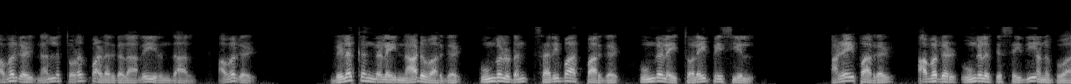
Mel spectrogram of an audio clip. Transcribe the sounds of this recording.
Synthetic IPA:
ɐʋɐɾɣɐɭnɐlːɐt̪ɔɽɐɾpaːɽɐɾɣɐɭaːɣɐɪɾɯnd̪a̰ːl | ʔɐ̰ʋɐɾɣɐɭ | ʋɪɭɐkːɐŋɡɐɭɐɪnaːɽɯʋaːɾɣɐɭ | ʊŋɡɐɭɯɽɐnsɐɾɪbaːɾpaːɾɣɐɭ | ʊŋɡɐɭɐɪt̪ːɔlɐɪpːeːsɪjɪl | ʔɐɻɐɪpːaːɾɣɐɭ | ʔɐ̰ʋɐɾɣɐɭʊŋɡɐɭɯkːɯsɛjðɪjɐnɯpːɯʋaː

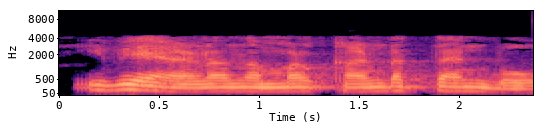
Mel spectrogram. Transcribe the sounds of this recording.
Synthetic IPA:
iʋɐjaːɳɨnɐmːɐɭkɐɳɖɐt̪ːaːnbo̞ː

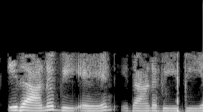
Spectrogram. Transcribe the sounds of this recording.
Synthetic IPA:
iðaːɳɨbiʔeːniðaːɳɨʋiːbi

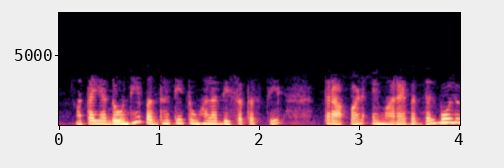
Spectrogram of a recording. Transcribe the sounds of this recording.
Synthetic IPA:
at̪ajad̪onɦiːpəd̪ʱːət̪iːt̪umɦalad̪isət̪əst̪iːlt̪əɾapəɳemaɾajbəd̪ːəlbolu

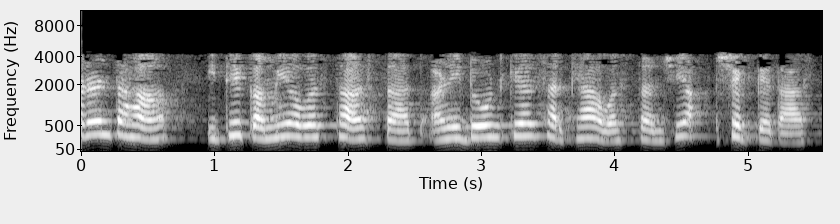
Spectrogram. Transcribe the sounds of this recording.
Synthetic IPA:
kaɾəɳt̪əɦã | it̪ʰekəmiːəʋəst̪ʰaəst̪at̪aɽ̃iɖoɳʈkeɾsaɾkʰjaːʋəst̪ʰaɲt͡ɕiːɕəkjət̪aəst̪e

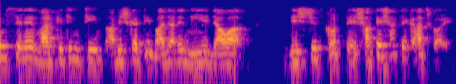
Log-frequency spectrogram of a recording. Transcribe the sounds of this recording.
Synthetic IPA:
mseleɾmaɾkeʈiŋʈima̰biʃkaɾʈibad͡ʑaɾenijed͡ʑaoa | niʃt͡ɕit̪koɾt̪eʃat̪ʰeʃat̪ʰekad͡ʑkɔ̰ɾḛ

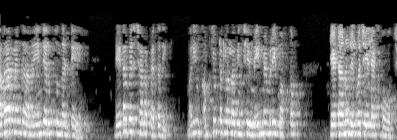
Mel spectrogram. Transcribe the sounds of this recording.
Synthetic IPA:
saːd̪ʱaːɾɐɳɐŋɡaːe̞ːmd͡ʒɐɾuɡut̪und̪ɐɳʈe̞ː | ɖɛːʈaːbeːst͡ʃaːlaːpɛd̪ːɐd̪i | mɐɾijukɐmpjuːʈɐɾlo̞ːlɐbʱiɲt͡ʃe̞ːmejnmemɐɾiːmɔt̪ːɐm | ɖɛːʈaːnunilɐʋɐt͡ʃɛːjɐlɛːkɐ̥pɔːʋɐt͡ʃːu̥

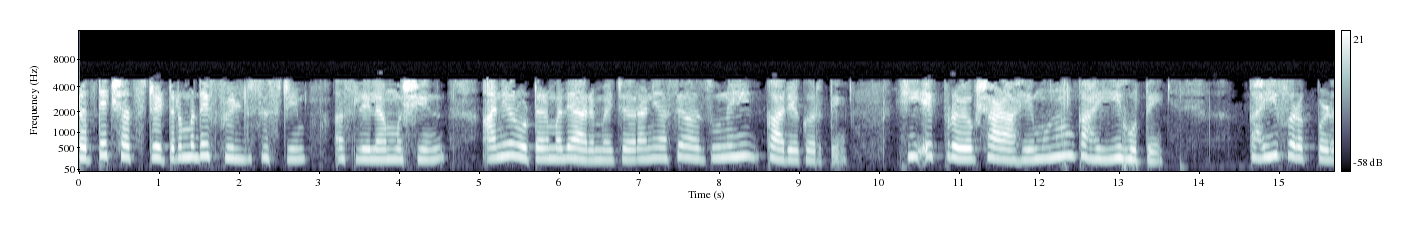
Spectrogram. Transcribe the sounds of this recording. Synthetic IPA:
pɾət̪jəkʂat̪sʈɾeʈəɾməd̪ʱːjefiːlɖsisʈim | əsleljaməɕiːns | a̰ɽ̃iɾoʈəɾməd̪ʱːjeaɾmet͡ɕəɾaɽ̃iəseəd͡zuːnɦiːkaɾjəkəɾt̪ḛ | hiːʔek̚pɾəjoɡɕaɭːɦem̤əɽ̃uːnkaɦiːɦot̪e | kaɦiːfəɾək̚pəɽə

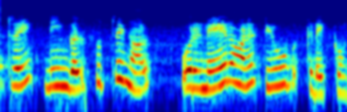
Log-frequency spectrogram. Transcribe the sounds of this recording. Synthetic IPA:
ʈrɐniːŋɡɐɭsʊʈrɪnaːl | ɔɾɯneːɾaːnɐʈjuːbkɪɽɐɪkːɯm

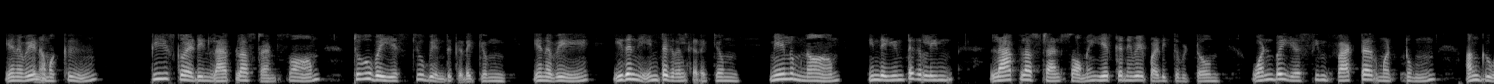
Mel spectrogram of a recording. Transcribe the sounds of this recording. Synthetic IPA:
ɛnɐʋeːnɐ̰mɐkːɯ | ʈiːskoːjɖɪnlaːplaːsʈɾaːnsfaːɾm | ʈuːbɐɪɛskjuːbɛndrɯkɪɽɐɪkːɯm | ɛnɐʋeː | ɪðɐnɪɳʈɐɣɐɾɐlkɪ̰ɽɐɪkːɯmː | eːlɯmnaːm | ɪnd̪ɐɪɳʈːɐɣɐɾɐlɪn | laːplaːsʈɾaːnsfaːɾmɐɪeːɾkɐnɐɪʋeɪpɐɽɪt̪ːɯʋɪʈːoːm | ʋɐnbɐɪɛsɪnfaːk̚ʈɐɾmɐʈːɯm | ɐŋɡɯ

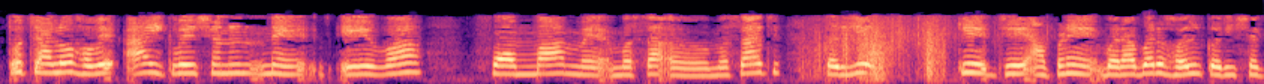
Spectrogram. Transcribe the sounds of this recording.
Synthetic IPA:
t̪ot͡ʃaloɦəʋeʔaikʋeʃənːeːʋa | fɔɾmːãmeməsaməsad͡ʒkəɾijeked͡ʒeʔapɳ̃ebəɾabəɾɦəlkəɾiʃək

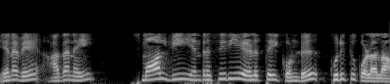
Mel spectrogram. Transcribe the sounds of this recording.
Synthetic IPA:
ʔɛnɐʋeːʔɐðɐnɐɪ | smaːlʋiːɛndrɐsɪɾɪjɐɛɻɯt̪ːɐɪkːɔɳɖɯkʊrɪt̪ːɯkːɔɭːɐlaː

